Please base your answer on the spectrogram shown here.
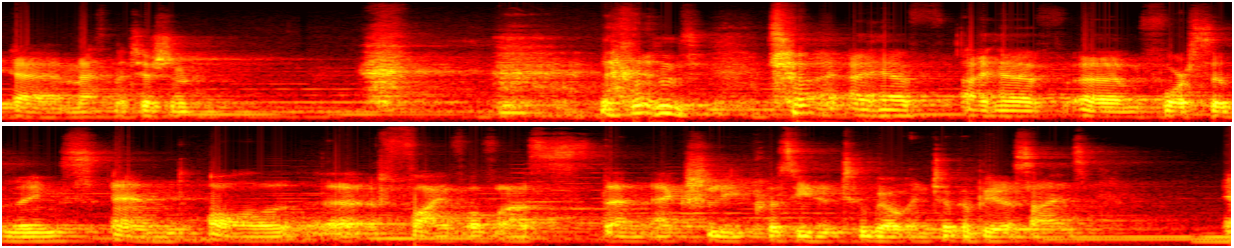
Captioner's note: laughs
